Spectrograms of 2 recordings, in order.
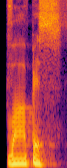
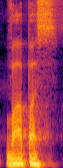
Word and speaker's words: واپس: ہیں۔ پہلا لفظ ہے واپس۔ یہ غلط تلفظ ہے، درست تلفظ ہے واپس۔ دوبارہ سنیے، واپس۔ بچوں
